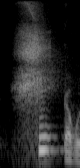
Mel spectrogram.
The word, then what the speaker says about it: Ski: 스키라고 써있죠? 독일어로 얘는 쉬라고 있습니다. 쉬. 왜요? 선생님 발음이 그렇게 안 되는데요? 네, 발음이 그렇게 안 되는 게 맞아요. 그런데 독일에서 그렇게 읽더라. 쉬. 표준 발음입니다. 사투리 아닌 표준 발음입니다. 써있기는 스키라고 써놓고 쉬라고 읽어요.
